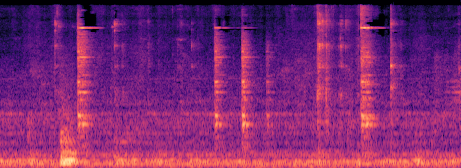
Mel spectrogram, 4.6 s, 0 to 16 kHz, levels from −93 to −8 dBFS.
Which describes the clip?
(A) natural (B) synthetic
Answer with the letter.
A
